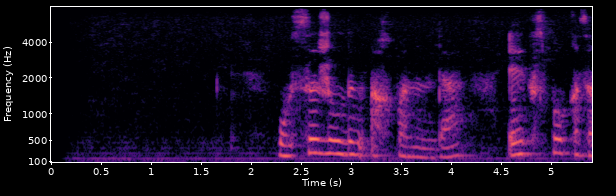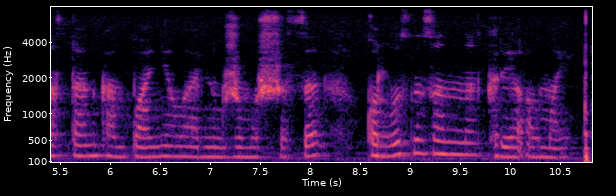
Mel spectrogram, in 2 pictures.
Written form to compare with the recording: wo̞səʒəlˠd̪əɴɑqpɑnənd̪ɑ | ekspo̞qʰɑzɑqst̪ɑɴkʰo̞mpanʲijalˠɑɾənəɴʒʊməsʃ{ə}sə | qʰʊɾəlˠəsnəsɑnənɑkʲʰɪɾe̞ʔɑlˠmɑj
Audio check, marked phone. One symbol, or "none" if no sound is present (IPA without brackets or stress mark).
ə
